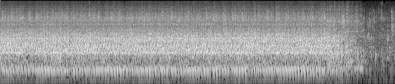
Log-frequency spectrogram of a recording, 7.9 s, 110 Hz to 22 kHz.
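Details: 55 hp Evinrude two-stroke outboard after new starter fitted: steady, buzzy idle with a fast, even patter and water splashing behind it. Runs smooth and healthy despite a leak at a gasket corner.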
